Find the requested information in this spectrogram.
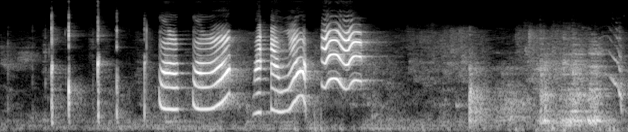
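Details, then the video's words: Indian ringneck parrot, a household pet that says "Mummy", making a row of sharp clicks, then several swooping, reedy mimicked syllables, ending in soft rustling noise. "मम्मी पापा बोलने वाला तोता _ Cute Indian Ringneck Parrot"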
